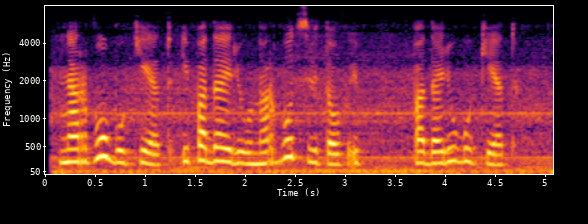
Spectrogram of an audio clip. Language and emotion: Russian, neutral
